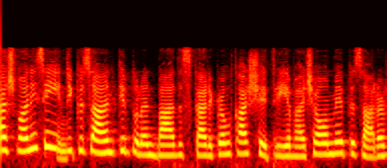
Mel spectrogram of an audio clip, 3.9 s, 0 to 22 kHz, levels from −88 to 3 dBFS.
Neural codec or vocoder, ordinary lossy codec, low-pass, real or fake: codec, 16 kHz, 0.5 kbps, X-Codec, HuBERT features, trained on LibriSpeech; none; none; fake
